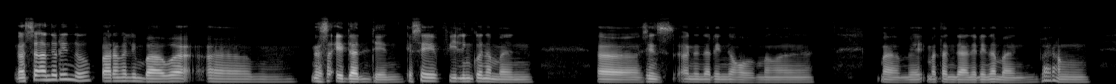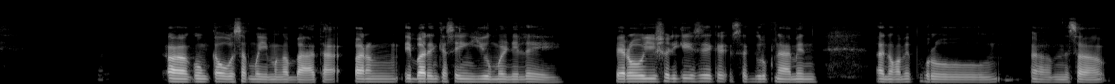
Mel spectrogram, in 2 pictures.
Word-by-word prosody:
Nasa 155 Hz, +8 st, +4 dB
ano 215 Hz, -, +1 dB
rin 235 Hz, +1 st, 0 dB
'no, 185 Hz, -1 st, -3 dB
parang 160 Hz, +1 st, +3 dB
halimbawa, 140 Hz, -2 st, +2 dB, 0.2 s
um, 125 Hz, -3 st, -5 dB, 0.2 s
nasa 145 Hz, +2 st, 0 dB
edad 135 Hz, -2 st, +7 dB
din. 115 Hz, -2 st, -5 dB
Kasi 155 Hz, -3 st, +1 dB
feeling 145 Hz, 0 st, -2 dB
ko 145 Hz, -, -2 dB
naman, 115 Hz, -4 st, -2 dB, 0.7 s
ah, 115 Hz, -2 st, +3 dB
since 125 Hz, 0 st, -1 dB
ano 130 Hz, -2 st, -4 dB
na 120 Hz, -1 st, -4 dB
rin 120 Hz, -1 st, -6 dB
ako 115 Hz, -2 st, -4 dB
mga, 110 Hz, 0 st, -7 dB, 1.0 s
ah, 115 Hz, -2 st, -2 dB
me 115 Hz, +2 st, -6 dB
matanda 115 Hz, -2 st, -1 dB
na 115 Hz, -, -3 dB
rin 115 Hz, +2 st, -1 dB
naman 110 Hz, -3 st, -3 dB, 0.2 s
parang 115 Hz, -11 st, -6 dB, 1.9 s
ah, 130 Hz, -3 st, +9 dB
kung 135 Hz, 0 st, 0 dB
kausap 130 Hz, +1 st, +2 dB
mo 125 Hz, 0 st, -1 dB
yung 115 Hz, 0 st, -3 dB
mga 115 Hz, 0 st, -1 dB
bata 110 Hz, 0 st, +2 dB, 0.2 s
parang 130 Hz, 0 st, +2 dB
iba 140 Hz, 0 st, +7 dB
rin 135 Hz, -1 st, +4 dB
kasi 135 Hz, +1 st, -1 dB
yung 130 Hz, -, -3 dB
humor 125 Hz, -1 st, -1 dB
nila, 120 Hz, +2 st, -2 dB
eh. 115 Hz, -2 st, -5 dB, 0.6 s
Pero 135 Hz, +1 st, +5 dB
usually 140 Hz, +1 st, 0 dB
kasi 140 Hz, 0 st, -3 dB
kasi 145 Hz, -, -5 dB
sa -, -, -7 dB
group 130 Hz, 0 st, -6 dB
namin 125 Hz, -1 st, 0 dB, 0.6 s
ano 125 Hz, -2 st, +2 dB
kami 120 Hz, +2 st, -2 dB
puro, 125 Hz, -2 st, -4 dB, 0.9 s
um, 115 Hz, -4 st, -4 dB
nasa 115 Hz, 0 st, 0 dB
125 Hz, 150 wpm, -26 LUFS, 115-140 Hz, 1.9 s, ah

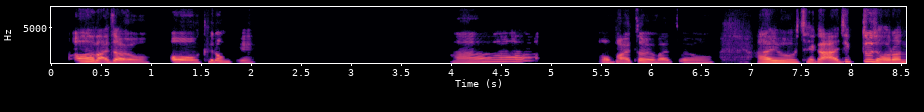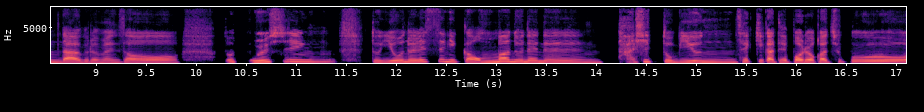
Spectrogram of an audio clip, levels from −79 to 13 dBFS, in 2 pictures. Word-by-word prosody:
아 240 Hz, +3 st, +4 dB
맞아요. 140 Hz, -, +2 dB, 0.2 s
어 170 Hz, -2 st, +4 dB
그런 225 Hz, +3 st, -2 dB
게. 145 Hz, +1 st, -11 dB, 2.0 s
아. 265 Hz, +9 st, -4 dB, 0.8 s
어 175 Hz, -, -2 dB
맞아요, 180 Hz, +3 st, 0 dB
맞아요. 160 Hz, -1 st, -6 dB, 0.4 s
"아유 195 Hz, -1 st, +4 dB
쟤가 185 Hz, -3 st, +4 dB
아직도 260 Hz, -, +1 dB
저런다."그러면서 170 Hz, -, +1 dB, 0.5 s
또 240 Hz, -, -3 dB, 0.2 s
돌싱 235 Hz, +2 st, -1 dB, 0.4 s
또 215 Hz, -, -5 dB
이혼을 220 Hz, +5 st, 0 dB
했으니까 245 Hz, -3 st, -2 dB
엄마 200 Hz, +9 st, +3 dB
눈에는 195 Hz, -7 st, -3 dB
다시 200 Hz, +7 st, -2 dB
또 230 Hz, -4 st, -2 dB
미운 180 Hz, -1 st, -3 dB
새끼가 225 Hz, +1 st, +2 dB
돼 160 Hz, -4 st, -3 dB
버려 170 Hz, +2 st, +4 dB
가지고. 170 Hz, +3 st, 0 dB
185 Hz, 210 characters per minute, -21 LUFS, 165-225 Hz, 2.0 s, 아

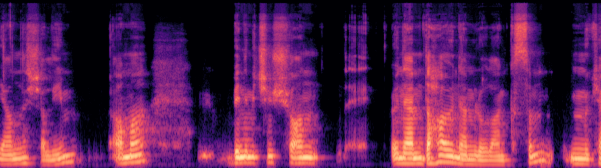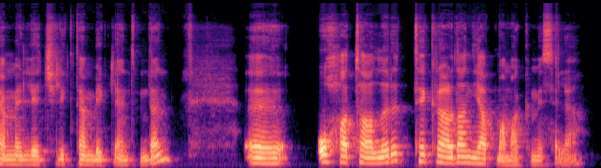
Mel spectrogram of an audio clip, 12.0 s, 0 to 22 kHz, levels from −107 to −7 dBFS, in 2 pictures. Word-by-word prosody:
yanlış 115 Hz, +3 st, -3 dB
alayım. 110 Hz, +11 st, -4 dB, 0.3 s
Ama 295 Hz, 0 st, +2 dB, 0.7 s
benim 270 Hz, +1 st, +3 dB
için 270 Hz, +2 st, -2 dB
şu 310 Hz, -, -3 dB
an 260 Hz, 0 st, +1 dB, 0.6 s
e -, -, -1 dB
önem, 120 Hz, 0 st, +4 dB
daha 150 Hz, +6 st, +3 dB
önemli 105 Hz, -7 st, +1 dB
olan 100 Hz, 0 st, -4 dB
kısım 165 Hz, -, -4 dB
mükemmeliyetçilikten 105 Hz, -2 st, -2 dB
beklentimden. 100 Hz, -, -3 dB, 0.8 s
Eee, 125 Hz, -1 st, +4 dB, 0.3 s
o -, -, +10 dB
hataları 145 Hz, +8 st, +2 dB
tekrardan 140 Hz, -5 st, +2 dB
yapmamak 95 Hz, -7 st, -2 dB
mesela. 95 Hz, -1 st, -8 dB
120 Hz, 105 wpm, -23 LUFS, 105-160 Hz, 0.8 s, o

